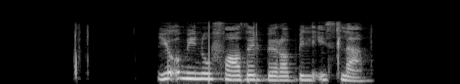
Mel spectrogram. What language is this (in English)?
Arabic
